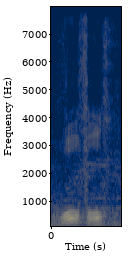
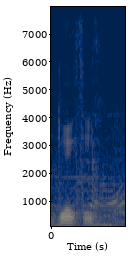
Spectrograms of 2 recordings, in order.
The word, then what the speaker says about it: Woeful: he'll be relieved by one Josh wolfel or spelled w-o-e-f-u-l Josh wolfel for me until somebody corrects us yeah we did get the pronunciations in there yeah I checked on it just to make sure that that was a correct pronunciation a couple of different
